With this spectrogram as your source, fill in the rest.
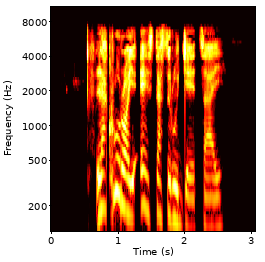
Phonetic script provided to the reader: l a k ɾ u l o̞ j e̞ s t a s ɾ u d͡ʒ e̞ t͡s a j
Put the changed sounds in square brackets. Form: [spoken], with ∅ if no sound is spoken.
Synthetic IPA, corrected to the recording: l a k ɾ u [ɾ] o̞ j e̞ s t a s ɾ u d͡ʒ e̞ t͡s a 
